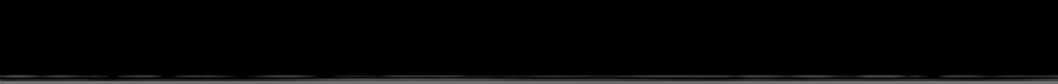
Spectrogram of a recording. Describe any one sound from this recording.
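A modular synthesizer plays a low, steady drone with a soft wavering tone above it.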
